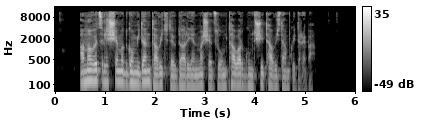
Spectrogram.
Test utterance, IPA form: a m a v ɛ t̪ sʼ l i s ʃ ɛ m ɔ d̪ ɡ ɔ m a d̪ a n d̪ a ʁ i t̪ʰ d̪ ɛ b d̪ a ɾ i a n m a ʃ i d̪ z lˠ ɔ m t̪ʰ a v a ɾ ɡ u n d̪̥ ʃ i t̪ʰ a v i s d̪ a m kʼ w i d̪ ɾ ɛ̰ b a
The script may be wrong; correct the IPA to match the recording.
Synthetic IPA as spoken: a m a v ɛ t̪ sʼ l i s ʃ ɛ m ɔ d̪ ɡ ɔ m i d̪ a n d̪ a v i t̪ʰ d̪ ɛ v d̪ a ɾ i a n m a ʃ ɛ d̪ z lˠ ɔ m t̪ʰ a v a ɾ ɡ u n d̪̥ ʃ i t̪ʰ a v i s d̪ a m kʼ w i d̪ ɾ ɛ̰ b a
